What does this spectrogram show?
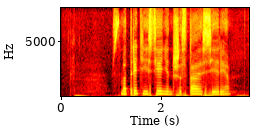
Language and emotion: Russian, neutral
